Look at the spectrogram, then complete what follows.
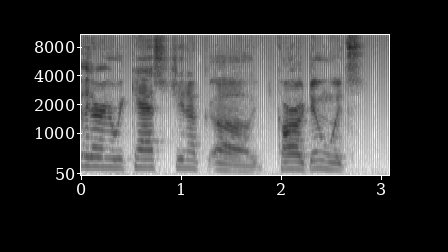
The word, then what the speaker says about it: Cara Dune: Or Cara Dune, I think it's pronounced Cara Dune.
